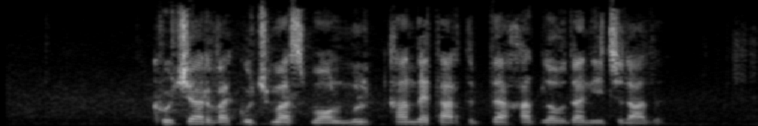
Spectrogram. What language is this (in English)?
Uzbek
